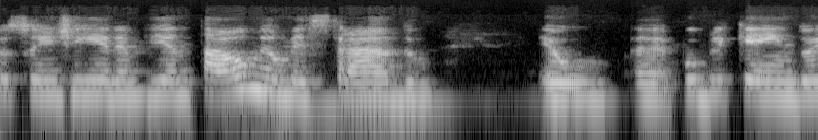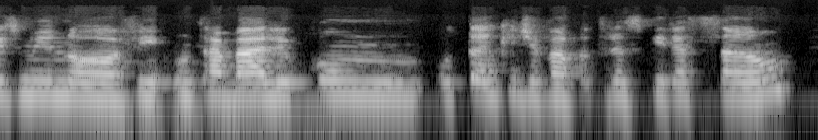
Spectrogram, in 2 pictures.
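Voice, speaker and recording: A woman's voice: on the high side, dull audio. A Brazilian woman in her fifties, a permaculture teacher, introducing herself casually on a web seminar and talking with lots of fillers. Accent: Brazilian Portuguese. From São Paulo, Brazil. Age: 50s. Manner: rambling, with many "é" and "né" fillers. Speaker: permaculture teacher and environmental engineer. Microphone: video call.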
